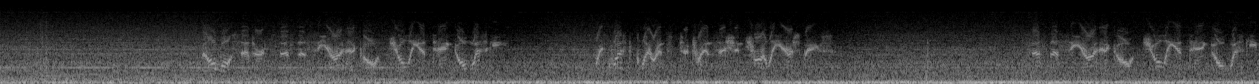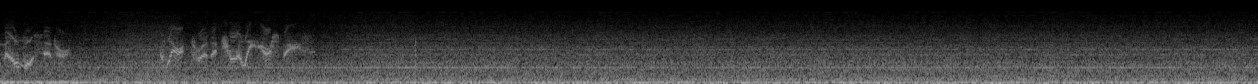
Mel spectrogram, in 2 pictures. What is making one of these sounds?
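Jet engines drone with a steady, low roar.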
